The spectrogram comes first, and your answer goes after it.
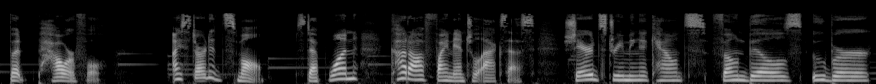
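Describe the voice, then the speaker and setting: A woman narrating a first-person story in a calm, measured, reflective way, in short clipped phrases. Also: fairly low pitch. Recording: faint background music.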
